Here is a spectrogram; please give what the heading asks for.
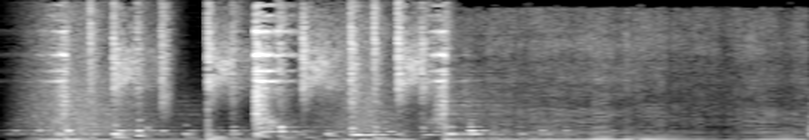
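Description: A housefly buzzes steadily, its droning hum rising and falling in pitch as it circles, with no voices present.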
